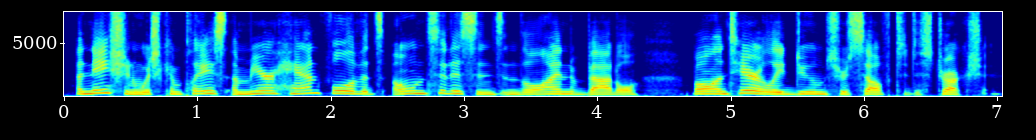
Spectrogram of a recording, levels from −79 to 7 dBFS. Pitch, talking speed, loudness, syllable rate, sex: 225 Hz, 190 wpm, -17 LUFS, 5.6 syllables/s, female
